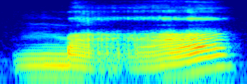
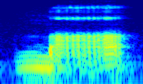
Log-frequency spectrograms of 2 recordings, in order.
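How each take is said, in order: First: The pitch dips low, then rises clearly upward. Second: The pitch stays low and nearly flat. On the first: The speaker calls it wrong. "the academic third tone" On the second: The speaker calls it right. "a very almost flat tone that goes ever so slightly low"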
